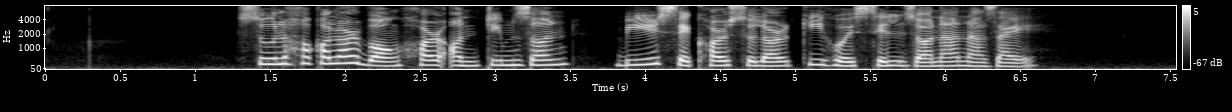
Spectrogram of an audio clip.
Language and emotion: Assamese, neutral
